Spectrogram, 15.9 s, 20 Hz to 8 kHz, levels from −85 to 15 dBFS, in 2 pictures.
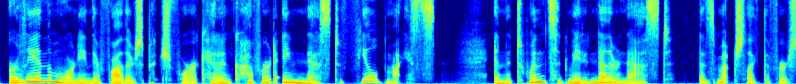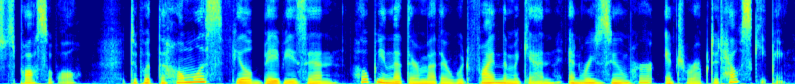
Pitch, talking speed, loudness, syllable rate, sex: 175 Hz, 180 wpm, -21 LUFS, 5.2 syllables/s, female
